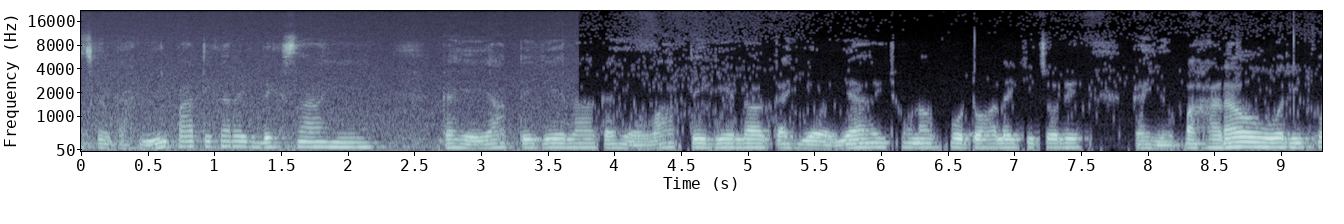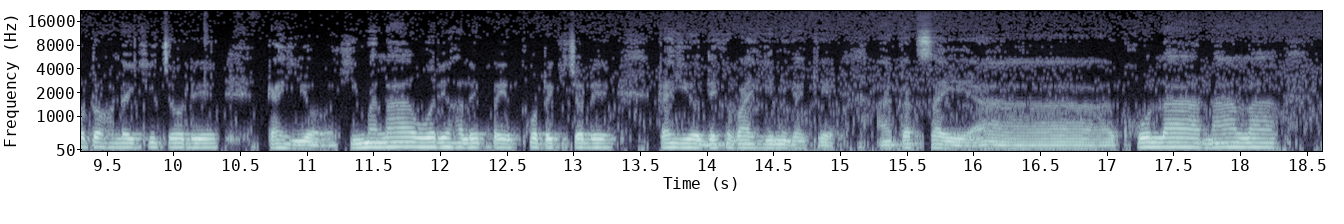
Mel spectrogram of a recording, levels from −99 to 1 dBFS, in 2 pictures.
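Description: Overdone noise removal sets in at 3.72 s and runs to the end of the clip. A noise reduction stage pushed too hard is carving out individual frequency bands whenever their level comes close to its noise estimate, and the softer parts of the speech get removed along with the background noise. The room noise, about 17 dB under the speech before that point, collapses into near silence scattered with twinkling specks.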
